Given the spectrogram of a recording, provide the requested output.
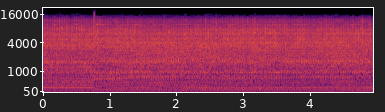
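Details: Free old wood chipper's small petrol engine after a new kit and spark plug gapped at 30: loud, steady, fast chatter with even beat, no misses or surging; running smoothly.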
